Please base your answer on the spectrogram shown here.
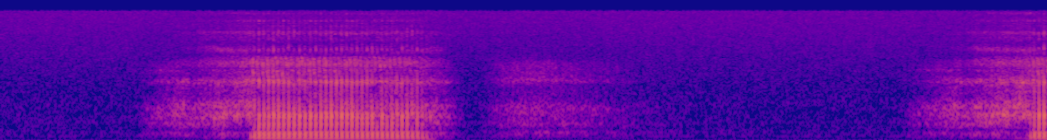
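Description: Loud, rough, low snore on the in-breath, a softer out-breath, then the next snore begins. Typical snoring.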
